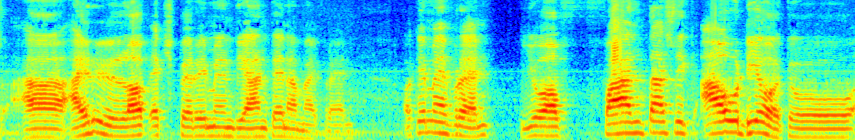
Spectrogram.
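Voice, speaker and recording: A man with an Indonesian accent speaking as an amateur radio operator, friendly and halting, repeating phrases and spelling out callsigns phonetically. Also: mid-range voice.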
